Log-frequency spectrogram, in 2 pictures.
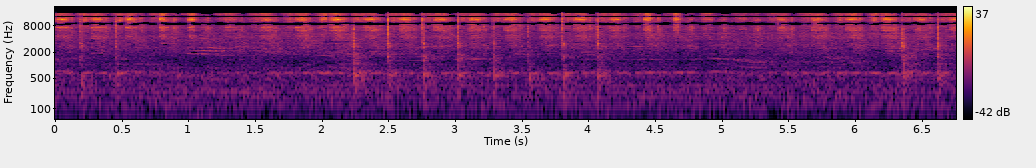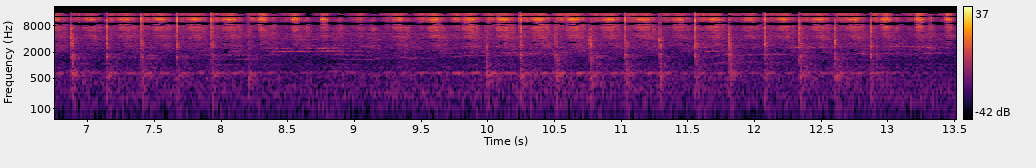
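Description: Power hammer forging a hot pattern-welded steel billet, its ram striking in a rapid, even rhythm of about three blows a second over a steady machine hum.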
